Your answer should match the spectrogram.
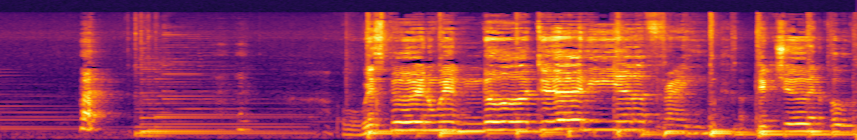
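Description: Acoustic guitar: a single strummed chord about a second in, a chord left ringing and fading away, then steady rhythmic strumming that starts about three and a half seconds in as the song's intro.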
